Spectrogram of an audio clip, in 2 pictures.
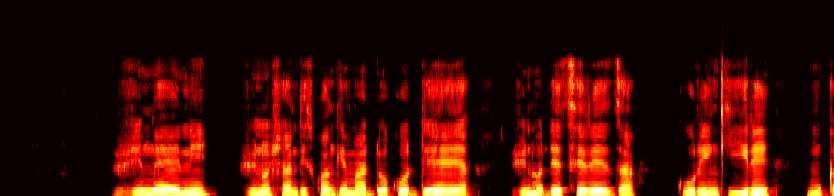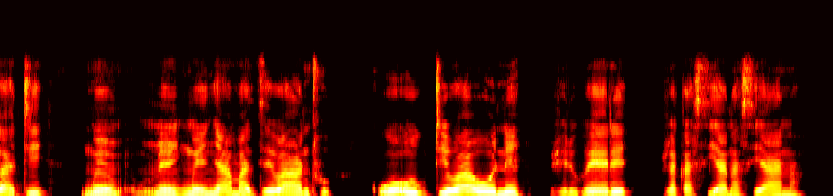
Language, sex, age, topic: Ndau, male, 36-49, health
